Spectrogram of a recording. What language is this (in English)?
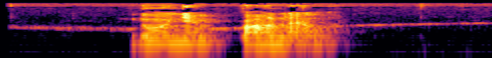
Latvian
